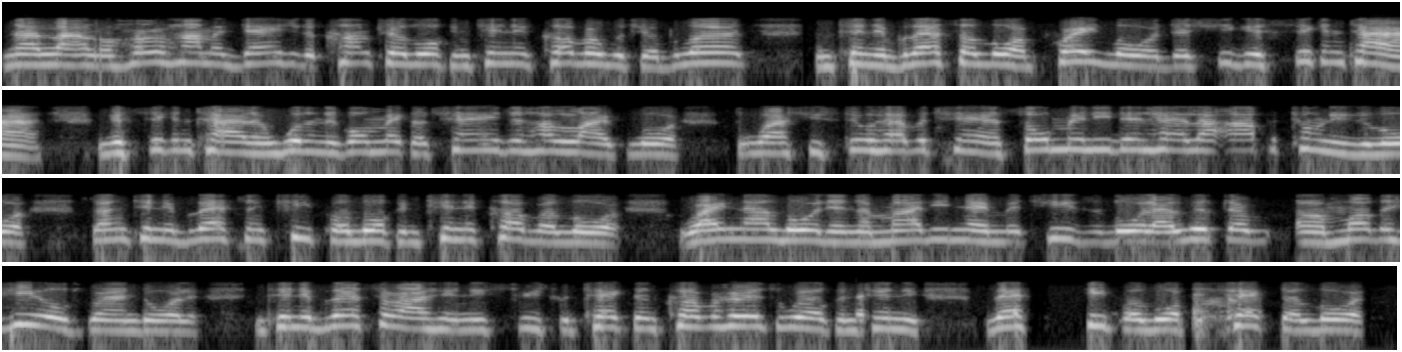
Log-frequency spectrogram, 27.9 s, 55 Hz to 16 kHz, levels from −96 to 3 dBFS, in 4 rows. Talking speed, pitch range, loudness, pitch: 245 wpm, 220-265 Hz, -24 LUFS, 245 Hz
